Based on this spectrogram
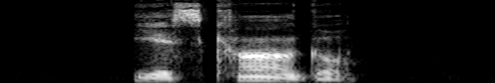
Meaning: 1. "days after", "in ... days" 2. tomorrow
- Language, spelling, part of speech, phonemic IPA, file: Navajo, yiską́ągo, adverb, /jɪ̀skʰɑ̃̂ːkò/, Nv-yiską́ągo.ogg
